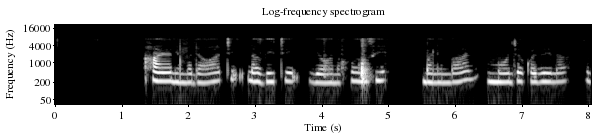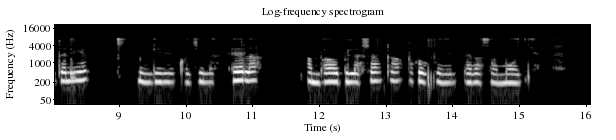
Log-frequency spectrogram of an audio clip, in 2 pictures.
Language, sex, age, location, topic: Swahili, female, 18-24, Wajir, education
